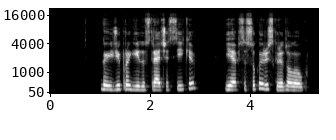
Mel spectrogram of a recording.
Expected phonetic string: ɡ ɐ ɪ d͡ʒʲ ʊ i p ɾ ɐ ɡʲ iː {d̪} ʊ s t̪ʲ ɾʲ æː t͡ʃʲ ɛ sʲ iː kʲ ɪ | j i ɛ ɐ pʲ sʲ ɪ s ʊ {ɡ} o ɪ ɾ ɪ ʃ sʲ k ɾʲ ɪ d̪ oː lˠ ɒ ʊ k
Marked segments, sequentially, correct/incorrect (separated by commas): correct, incorrect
